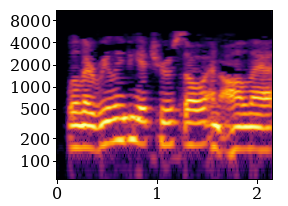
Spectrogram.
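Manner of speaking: ordinary delivery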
